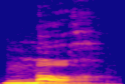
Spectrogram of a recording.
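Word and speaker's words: מור: hébreu ça veut dire ça se prononce mort non pas mort comme nous mort he mort m et ça a une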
